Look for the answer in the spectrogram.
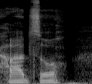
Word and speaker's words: Hadsel: You know, whether you're in a city, destination studio, or in the case of your new record, Hadsel. I hope I'm pronouncing that correctly. – That was actually closer to how the Norwegians say it. They say it kind of Hadsel, or like almost like, yeah, I mean, that was pretty good, so.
